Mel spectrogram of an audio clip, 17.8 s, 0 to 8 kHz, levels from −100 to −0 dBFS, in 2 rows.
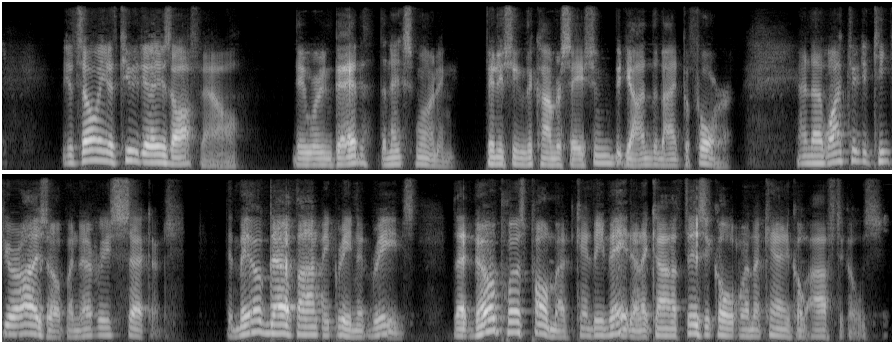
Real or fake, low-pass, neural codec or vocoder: fake; 7.2 kHz; codec, 24 kHz, 0.9 kbps, WavTokenizer, medium music audio release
